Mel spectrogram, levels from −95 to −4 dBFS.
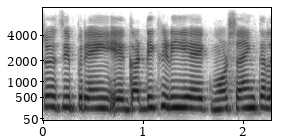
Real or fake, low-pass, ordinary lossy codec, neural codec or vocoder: real; none; none; none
